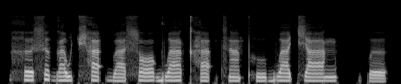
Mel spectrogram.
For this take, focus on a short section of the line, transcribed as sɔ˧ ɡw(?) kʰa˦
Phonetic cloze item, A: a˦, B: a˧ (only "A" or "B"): A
